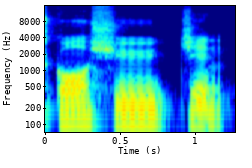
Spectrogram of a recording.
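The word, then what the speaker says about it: ご主人: So this kanji is a reading of ju, and then this has a go. No, sorry, this is shu, so it's go shu jin, which is a lot better than what I've got here.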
